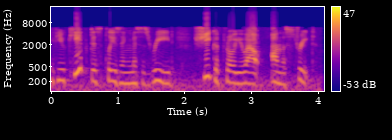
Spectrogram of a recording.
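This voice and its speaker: A woman's voice: moderate pace, close to an everyday voice. A woman reading a storybook, voicing a female servant who reproaches and advises a child. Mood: kindly admonishing. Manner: admonishing. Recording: dull recording with low rumbling noise.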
